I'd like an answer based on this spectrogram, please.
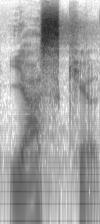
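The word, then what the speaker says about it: יַשְׂכִּיל: 이 단어 형통하다라는 이 단어의 히브리식 발음이 야스킬, 뜻은 지혜롭게 행하다, 성공적으로 행하다라는 뜻이 있습니다.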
